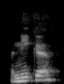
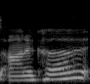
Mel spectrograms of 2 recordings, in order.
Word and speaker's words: Anika: Anika. Hello, it's actually pronounced Annika, and I'm from Herndon, Virginia, which is near the DC area.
